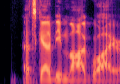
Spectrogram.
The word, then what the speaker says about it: Mogwai: Mogwai. That's got to be Mogwai, right?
